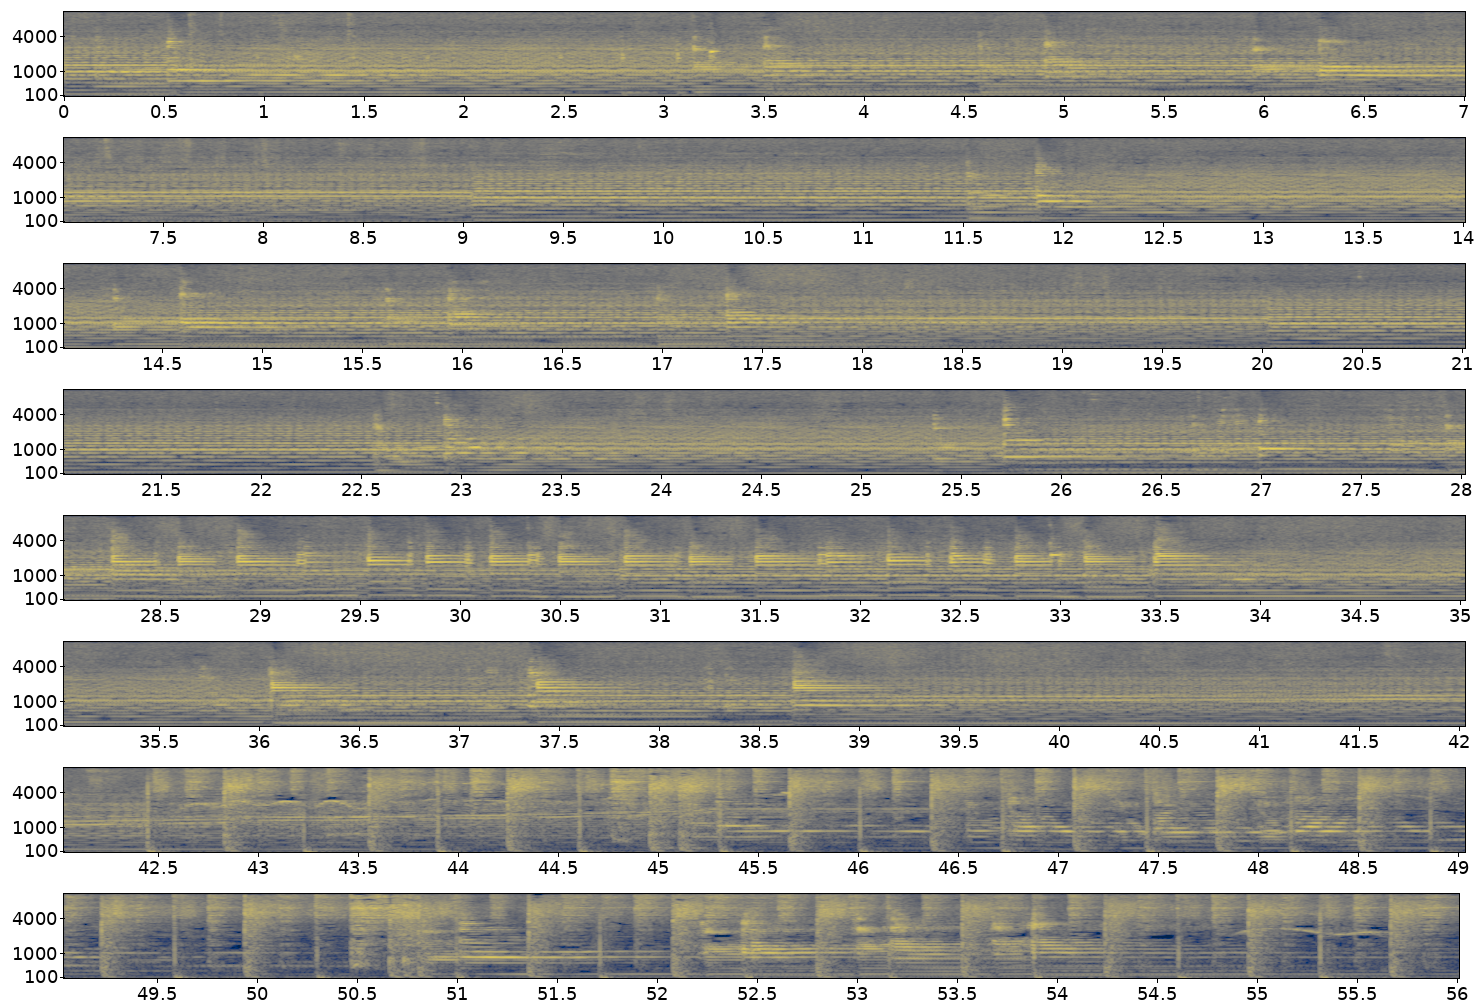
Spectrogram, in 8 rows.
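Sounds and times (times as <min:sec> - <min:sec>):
live band keyboard and bass chord: 0:00.0 - 0:56.0.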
